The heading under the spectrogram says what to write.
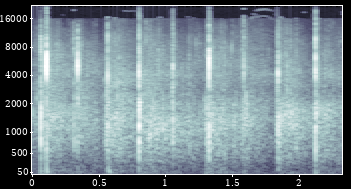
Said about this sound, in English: I want to report to everybody that we've gone over budget this year, and that's something to celebrate. So yeah, you can clap for that.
